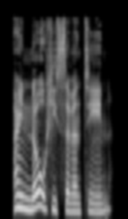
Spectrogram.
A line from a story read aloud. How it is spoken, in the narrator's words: Dick growls right back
